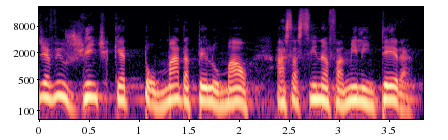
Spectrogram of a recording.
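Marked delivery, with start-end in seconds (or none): none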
